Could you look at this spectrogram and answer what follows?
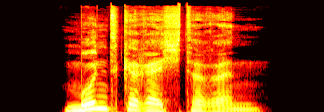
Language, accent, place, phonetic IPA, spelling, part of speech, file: German, Germany, Berlin, [ˈmʊntɡəˌʁɛçtəʁən], mundgerechteren, adjective, De-mundgerechteren.ogg
- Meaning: inflection of mundgerecht: 1. strong genitive masculine/neuter singular comparative degree 2. weak/mixed genitive/dative all-gender singular comparative degree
